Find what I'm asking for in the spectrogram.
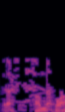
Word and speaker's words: Umpqua: The P is silent. Umpqua.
